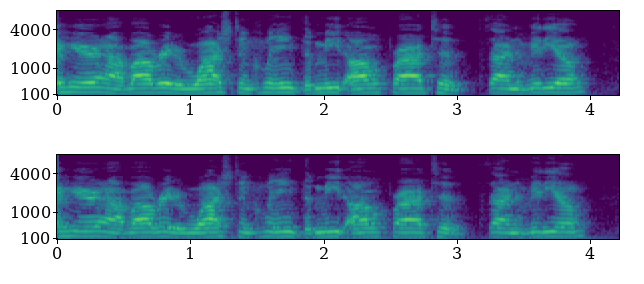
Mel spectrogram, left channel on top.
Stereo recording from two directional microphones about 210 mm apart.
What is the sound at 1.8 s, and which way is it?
Speech, 45° left (ahead or behind).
